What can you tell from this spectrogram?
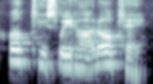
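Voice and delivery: gentle, lightly voiced grandma agreeing; soothed grandmother. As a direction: imitate a contented old woman drifting off. Soothed grandmother agrees, going to sleep.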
